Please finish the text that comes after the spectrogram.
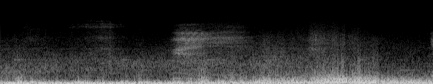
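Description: Strong cold wind buffets the microphone in a constant loud roar with heavy low rumble and gusting swells, no voices.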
